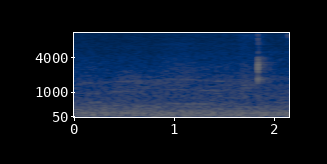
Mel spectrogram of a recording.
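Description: Quiet room tone with a faint hiss, and one short, soft click near the end.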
